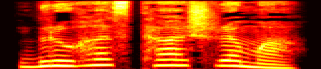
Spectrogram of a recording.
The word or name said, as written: ಗೃಹಸ್ಥಾಶ್ರಮ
